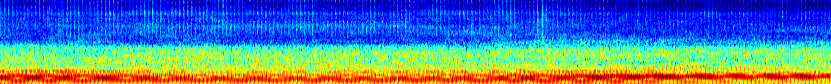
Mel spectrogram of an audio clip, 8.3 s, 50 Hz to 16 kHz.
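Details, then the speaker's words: MTD 20-inch push mower after carburetor, air filter and spark plug replacement: started on the first pull, holds a steady, even drone at working speed, no misses or surging; runs clean and healthy. "Well, it started on the first pull that time. See what it does now."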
